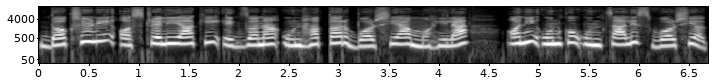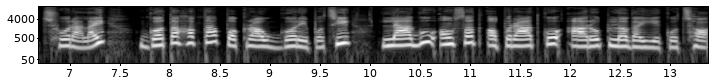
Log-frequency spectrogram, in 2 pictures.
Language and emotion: Nepali, neutral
